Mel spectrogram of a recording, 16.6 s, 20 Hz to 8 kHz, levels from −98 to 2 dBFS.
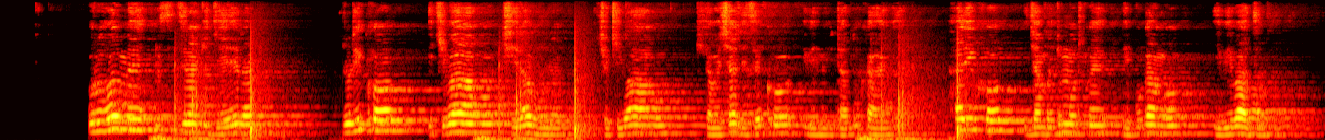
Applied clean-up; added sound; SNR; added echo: none; Fireworks; 10 dB; reverberation time 1.4 s.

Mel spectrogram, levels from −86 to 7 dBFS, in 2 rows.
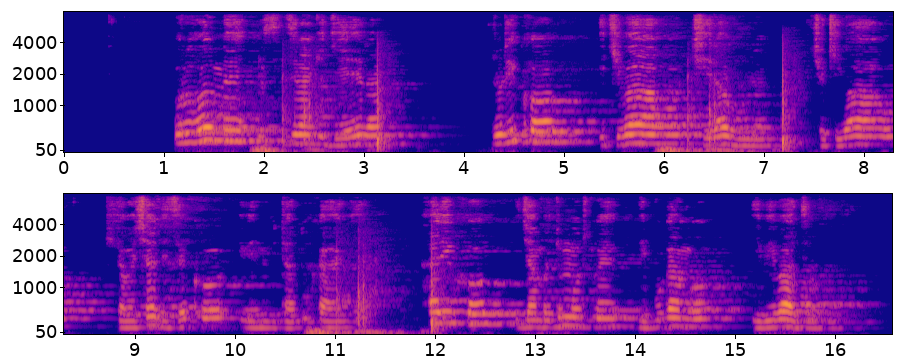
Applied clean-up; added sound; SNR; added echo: classical method WPE with log-MMSE.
